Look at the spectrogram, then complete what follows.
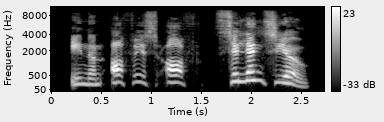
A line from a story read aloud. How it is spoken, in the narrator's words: cried Hermione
